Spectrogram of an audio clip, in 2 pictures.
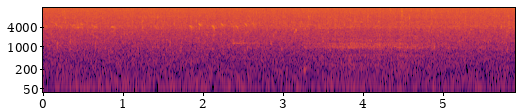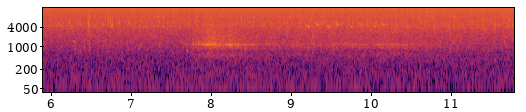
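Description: Water burbles steadily in a small spring-fed stream, a soft continuous trickle with a brief brighter gurgle partway through, heard alone.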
